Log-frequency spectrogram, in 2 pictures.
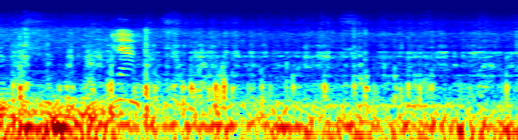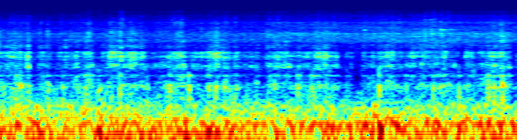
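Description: City street ambience: a steady low rumble of traffic and vehicle engines, with people's voices.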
